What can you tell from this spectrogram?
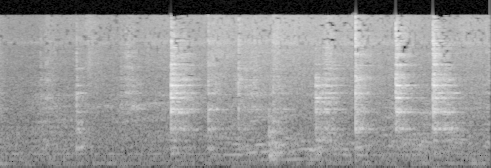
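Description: Steel spatula stirring and scraping onion-tomato masala on a hot flat tawa, the masala frying with a faint sizzle. From a little under halfway in come about five sharp metallic clinks of the spatula striking the tawa, roughly every half second.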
